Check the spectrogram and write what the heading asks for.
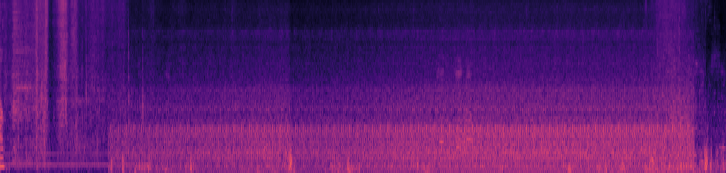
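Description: Steady engine drone that sets in about two seconds in, after a few knocks and rustles.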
